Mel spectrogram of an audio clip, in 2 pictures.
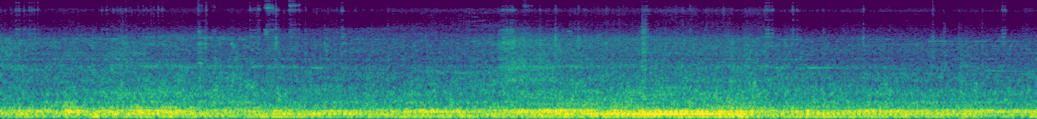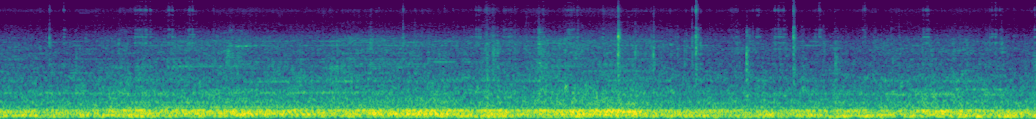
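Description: A vehicle engine rumbles steadily from inside a moving vehicle.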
